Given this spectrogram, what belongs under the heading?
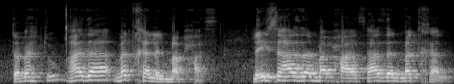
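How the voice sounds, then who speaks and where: A man gives a classroom lecture on Quran recitation, stretching out syllables to show how each letter sounds and pausing to ask if his students are following. His voice sits a little high for a man. The room around him is echoey. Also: expressive, darkish tone. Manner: drawn-out demonstration of letter sounds, frequently checking the class.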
